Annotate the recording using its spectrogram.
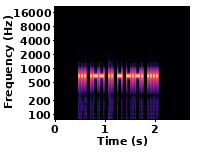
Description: Morse code, heard as a keyed tone, about 37 wpm, 700 Hz. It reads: SWITCH
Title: Six Letter Words - 40wpm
